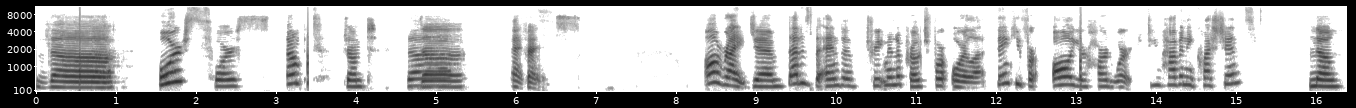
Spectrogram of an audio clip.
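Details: Adult female voice, possibly two speakers in a role-play; speech.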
